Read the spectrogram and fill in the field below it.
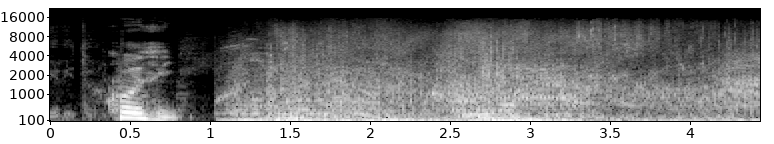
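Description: A deep magical energy swirls with a loud, rumbling whoosh.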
